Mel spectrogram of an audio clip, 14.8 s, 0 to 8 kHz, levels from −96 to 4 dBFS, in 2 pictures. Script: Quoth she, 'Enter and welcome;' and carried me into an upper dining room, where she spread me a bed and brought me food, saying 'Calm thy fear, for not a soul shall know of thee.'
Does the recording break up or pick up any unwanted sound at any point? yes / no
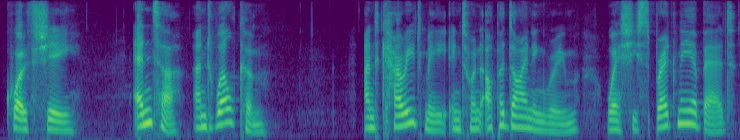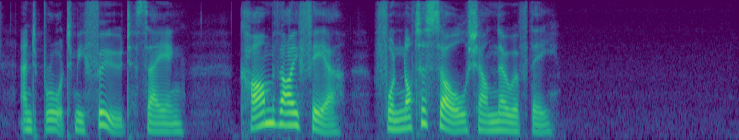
no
